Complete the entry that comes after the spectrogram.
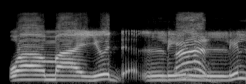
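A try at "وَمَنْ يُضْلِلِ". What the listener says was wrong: Wa mayud. Ada tasydidnya di situ. Wa mayyud lilil. Wa mayyud lilil. Wa mayyud lilil.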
